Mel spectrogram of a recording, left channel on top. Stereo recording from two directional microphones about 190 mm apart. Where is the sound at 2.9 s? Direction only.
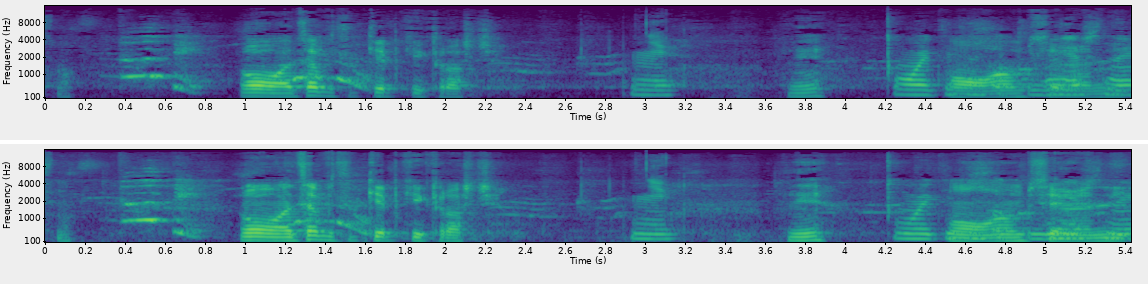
50° left (ahead or behind).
